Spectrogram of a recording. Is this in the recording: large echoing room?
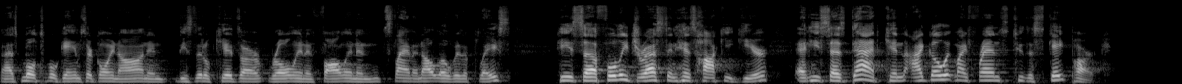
yes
